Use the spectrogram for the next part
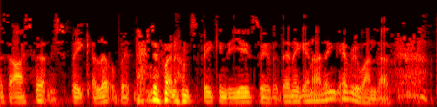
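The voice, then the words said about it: Estuary English accent. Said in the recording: “a son who speaks with an estuary accent ... my accent is entirely real ... I was born in southeast London”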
